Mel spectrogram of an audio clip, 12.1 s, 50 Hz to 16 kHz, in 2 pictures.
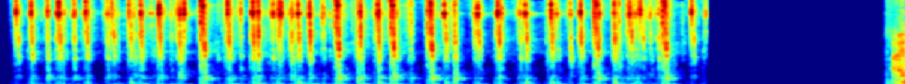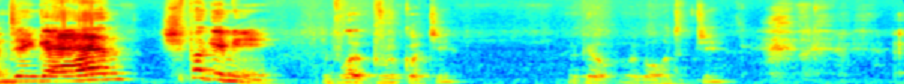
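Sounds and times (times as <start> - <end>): keyboard typing clicks: 0.1 - 4.7.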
